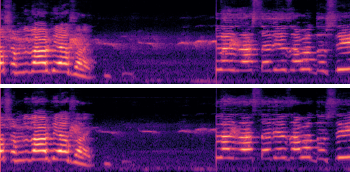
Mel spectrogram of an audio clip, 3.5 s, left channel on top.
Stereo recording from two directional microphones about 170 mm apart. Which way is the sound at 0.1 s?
5° left (ahead or behind).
